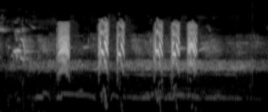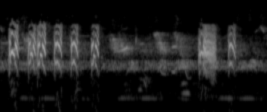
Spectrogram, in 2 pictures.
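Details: Pet talking parrot at home giving natural chirping: sharp, high squeaky chirps in quick clusters of two to five, repeated over several seconds, over a steady high whine in the background.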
